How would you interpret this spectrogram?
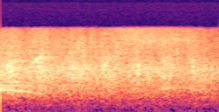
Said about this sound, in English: please give me a big loud round of applause.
